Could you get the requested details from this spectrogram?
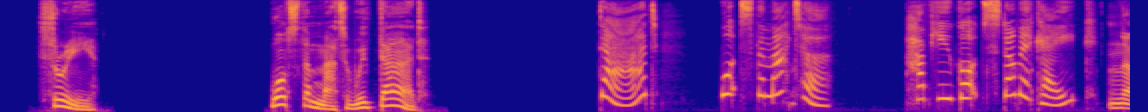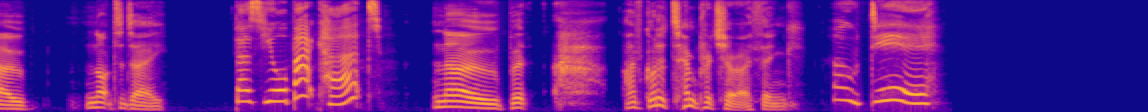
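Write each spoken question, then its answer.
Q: What's the matter with Dad?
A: He has got a temperature.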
